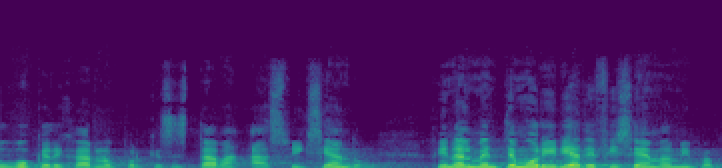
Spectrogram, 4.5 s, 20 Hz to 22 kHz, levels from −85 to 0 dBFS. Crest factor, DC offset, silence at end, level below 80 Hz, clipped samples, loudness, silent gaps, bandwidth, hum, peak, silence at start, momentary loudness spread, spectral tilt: 18 dB; under 0.1%; 0 s; -58 dBFS; under 0.1%; -25 LUFS; none; 14 kHz; none; -8 dBFS; 0 s; 13 LU; -6 dB/octave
